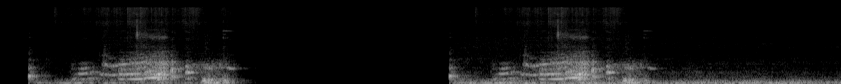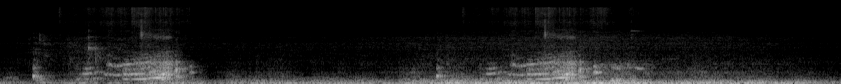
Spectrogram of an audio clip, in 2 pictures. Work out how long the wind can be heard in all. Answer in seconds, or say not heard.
12 s.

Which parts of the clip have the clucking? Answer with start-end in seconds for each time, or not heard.
0.2-2.4, 4.5-6.5, 8.7-10.3, 12.8-14.9.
